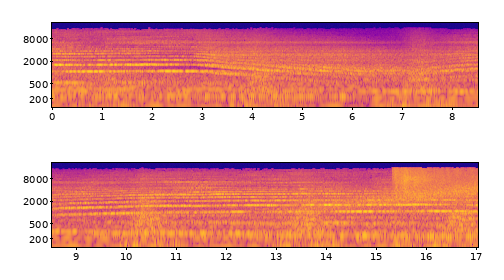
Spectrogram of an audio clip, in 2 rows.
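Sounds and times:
steady low bass: 15.2s - 17.0s.

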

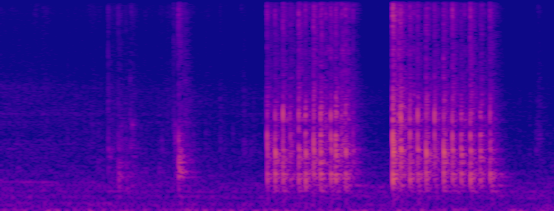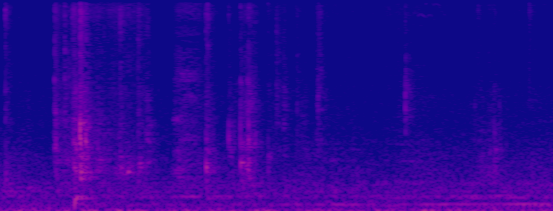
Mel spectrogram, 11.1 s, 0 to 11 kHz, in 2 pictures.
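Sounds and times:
toy cash register rattling clicks: 2.7s - 5.1s.

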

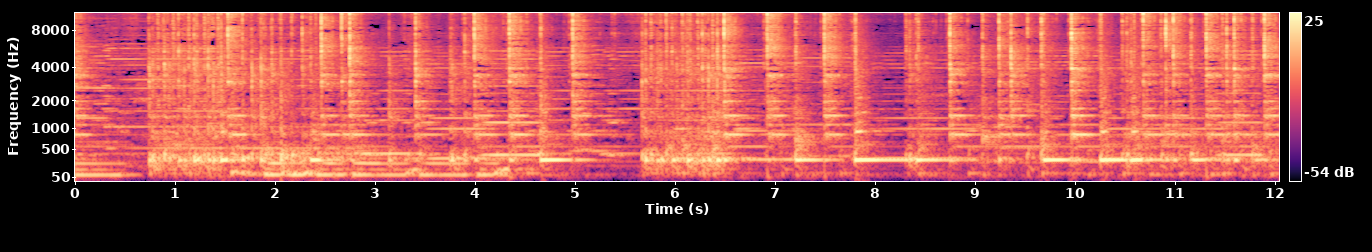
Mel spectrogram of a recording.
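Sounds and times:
harmonium repeating melody: 0.0s - 12.0s
tabla drumming: 0.0s - 12.0s.

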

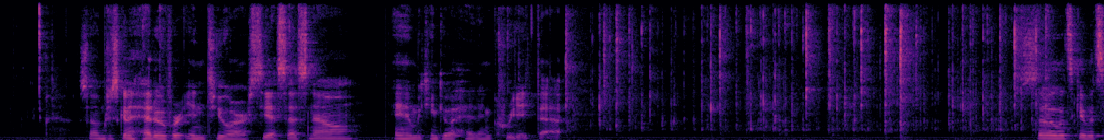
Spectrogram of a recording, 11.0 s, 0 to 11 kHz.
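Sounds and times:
computer keyboard typing: 5.9s - 11.0s.

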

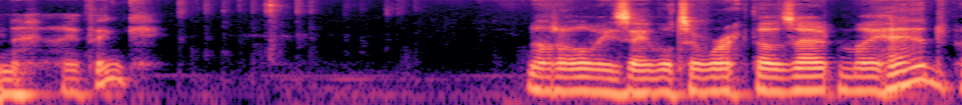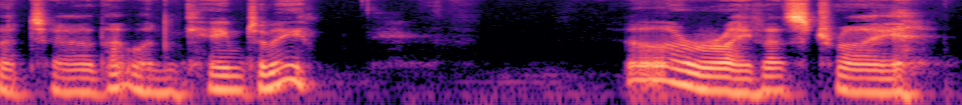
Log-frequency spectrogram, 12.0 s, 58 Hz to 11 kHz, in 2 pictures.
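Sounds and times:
keyboard typing: 1.0s - 2.7s.

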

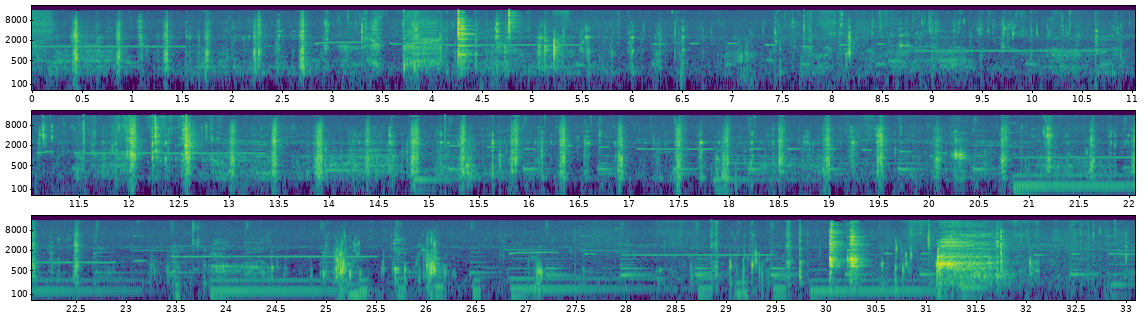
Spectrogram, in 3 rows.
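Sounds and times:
light background music: 0.0s - 33.0s
wet chewing: 0.2s - 33.0s.

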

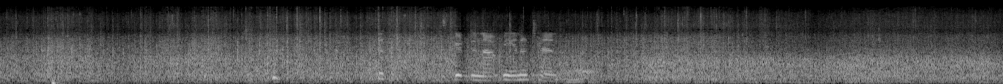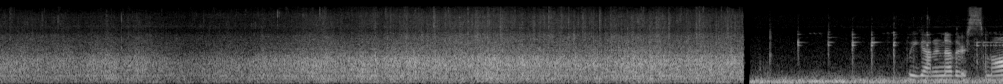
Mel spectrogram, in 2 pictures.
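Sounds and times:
heavy rain on a trailer roof: 0.0s - 17.5s.

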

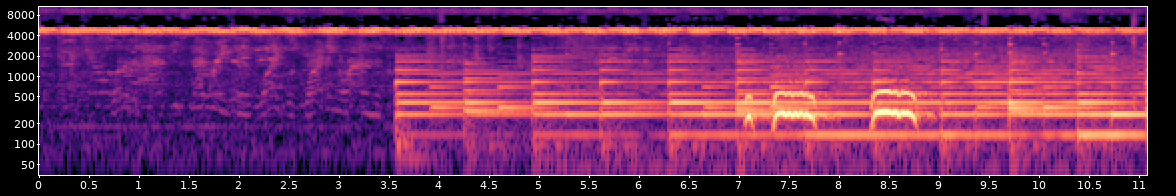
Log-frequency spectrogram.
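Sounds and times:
soft lullaby music: 3.6s - 11.0s
owl-like hooting calls: 7.0s - 8.9s.

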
